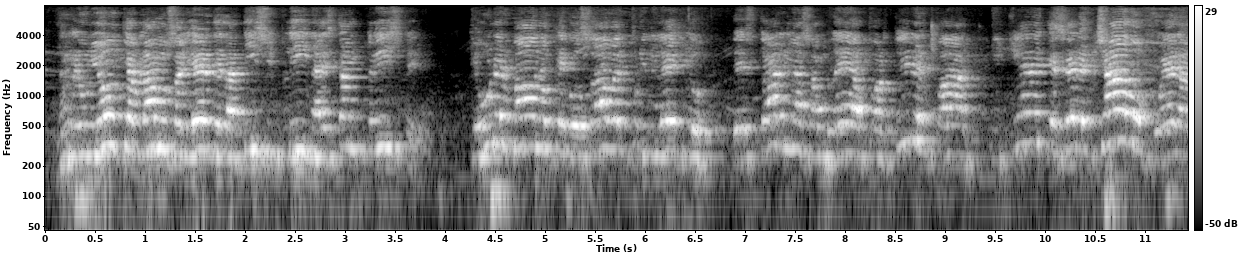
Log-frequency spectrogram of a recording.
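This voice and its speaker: A man from Mexico preaching a sermon at a church conference, emphatic, then dropping to soft low asides. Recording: roomy echo, from far off.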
